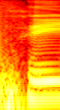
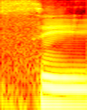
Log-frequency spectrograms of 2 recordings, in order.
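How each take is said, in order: First: Light air over the tongue tip on সি; tongue-tip articulation. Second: সি with a sharp hissed s; wrong sin sound. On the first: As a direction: say সি like "thee" with a voiceless th. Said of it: "জিহ্বাটার আগা থেকে হালকা বাতাস বেরোবে". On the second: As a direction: say সি like "see". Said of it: "তখন সিন অক্ষর উচ্চারণ হবে". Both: Shown as a demonstration.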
